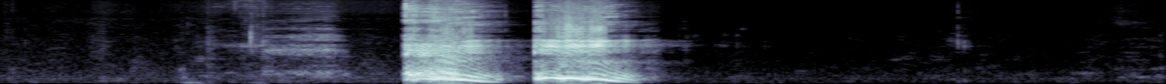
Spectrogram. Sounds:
Throat clearing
